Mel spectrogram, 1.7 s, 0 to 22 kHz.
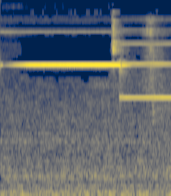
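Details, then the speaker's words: Zoll defibrillator set to synchronized cardioversion at 100 joules; steady high-pitched electronic tone with a second tone joining as it charges: defibrillator charging tone. "typically in um synchronized cardio version the jewels are lower so we're going to take it down to 100 and we're going to charge"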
